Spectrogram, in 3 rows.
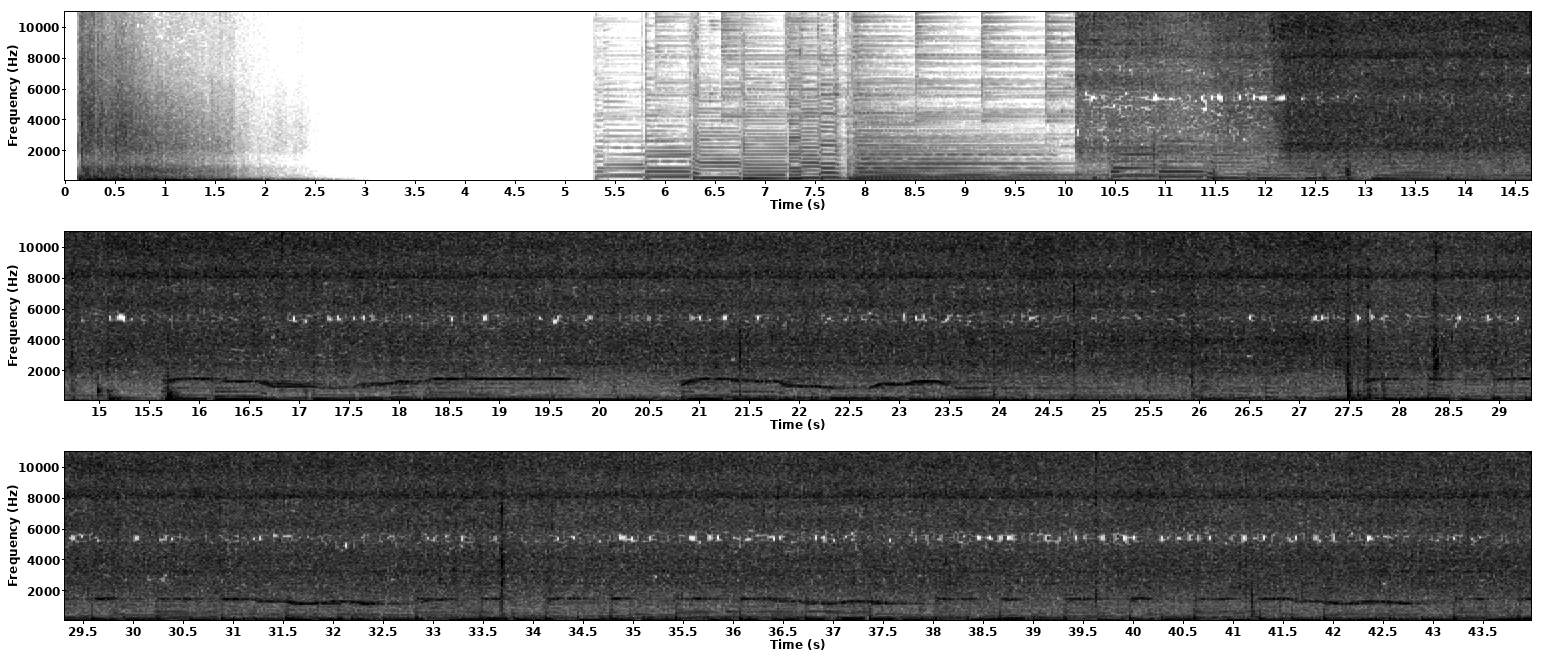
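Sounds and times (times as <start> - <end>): chicken skin sizzling in pan: 10.1 - 43.9.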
